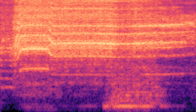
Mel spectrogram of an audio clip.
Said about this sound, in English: we're going to drill these holes now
